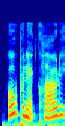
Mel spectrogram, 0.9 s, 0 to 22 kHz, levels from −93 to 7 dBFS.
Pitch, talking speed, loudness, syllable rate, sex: 225 Hz, 205 wpm, -17 LUFS, 6.8 syllables/s, female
